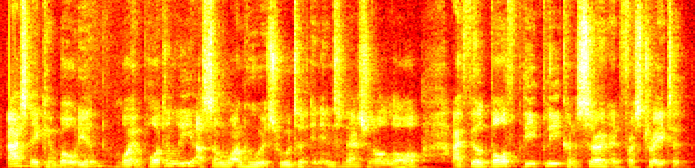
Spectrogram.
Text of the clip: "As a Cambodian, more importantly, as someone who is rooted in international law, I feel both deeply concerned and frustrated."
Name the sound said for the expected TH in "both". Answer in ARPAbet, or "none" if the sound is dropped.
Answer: TH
